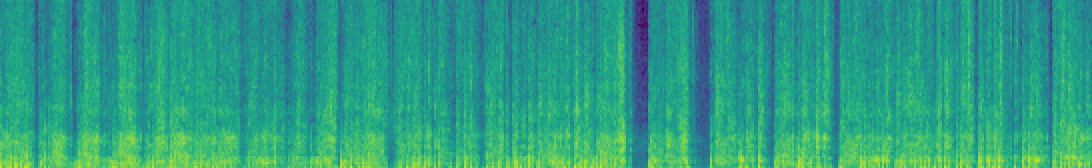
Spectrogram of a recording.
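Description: Fingernails scratch and tap fast on a hollow, empty brown cardboard roll tube held horizontally. The result is a dense, continuous run of dry scraping and crackly taps with a low, hollow body. The sound breaks off briefly twice near the middle before resuming.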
